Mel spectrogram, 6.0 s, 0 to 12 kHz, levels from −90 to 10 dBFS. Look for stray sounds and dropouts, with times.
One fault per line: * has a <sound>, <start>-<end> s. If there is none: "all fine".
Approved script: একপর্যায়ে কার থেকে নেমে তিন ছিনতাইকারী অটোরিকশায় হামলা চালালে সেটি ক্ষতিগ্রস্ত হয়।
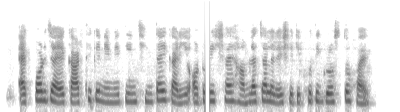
* has a dropout, 3.1-3.1 s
